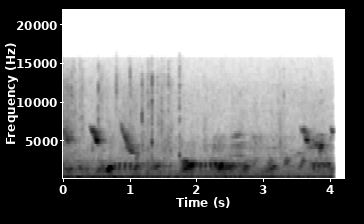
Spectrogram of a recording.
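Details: Frogs croak among reeds on 15 June 2020, a steady chorus of rough, quacking croaks, with thin high bird chirps (a blackbird's voice noted) and a low rumble of wind behind.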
